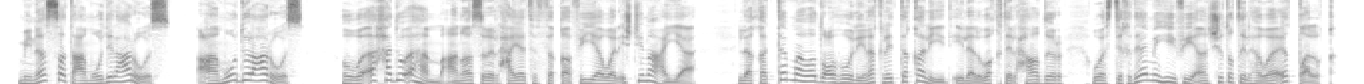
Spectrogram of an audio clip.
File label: arabic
